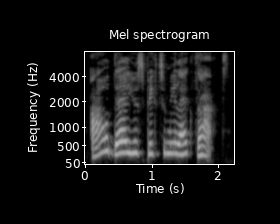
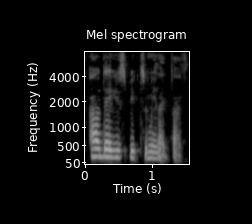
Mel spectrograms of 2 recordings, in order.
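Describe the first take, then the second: First: It is said angrily, with strong emotion. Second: It is said flatly, like a plain statement.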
